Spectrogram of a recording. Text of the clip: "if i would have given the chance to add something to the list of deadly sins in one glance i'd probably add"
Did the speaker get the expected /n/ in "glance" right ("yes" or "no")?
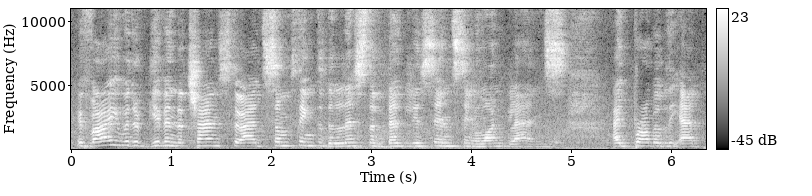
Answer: yes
